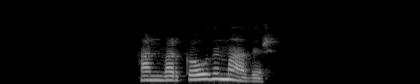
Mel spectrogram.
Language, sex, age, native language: Icelandic, female, 40-49, Icelandic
